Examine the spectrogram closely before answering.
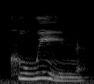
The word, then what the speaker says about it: queen: It's two sounds. It's the sound k and the sound u. Like in the words queen, quit, quiet.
